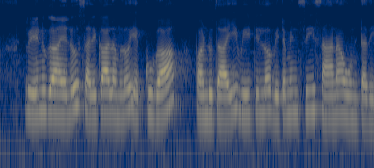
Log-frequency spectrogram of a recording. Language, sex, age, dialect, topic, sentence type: Telugu, female, 25-30, Telangana, agriculture, statement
